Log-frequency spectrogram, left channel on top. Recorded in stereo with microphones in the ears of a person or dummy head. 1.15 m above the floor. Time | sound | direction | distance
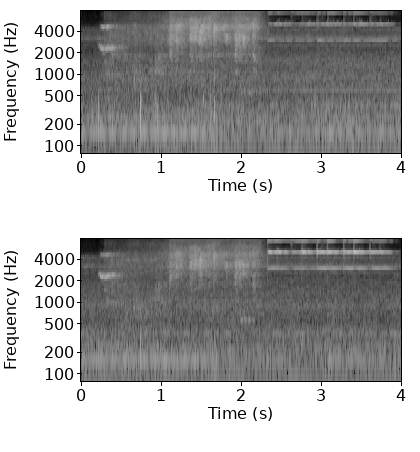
0.2 | a running tap | 5° right (ahead or behind) | 3.5 m
2.3 | a bell | 75° right (ahead or behind) | 1.3 m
